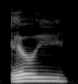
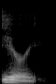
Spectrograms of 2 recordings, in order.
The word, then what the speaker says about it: Erie: my friend suicide thanks Arie Sarah might be Eerie Eerie that's it Eerie Sarah yeah that's how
